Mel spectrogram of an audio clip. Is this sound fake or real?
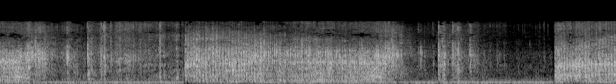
real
